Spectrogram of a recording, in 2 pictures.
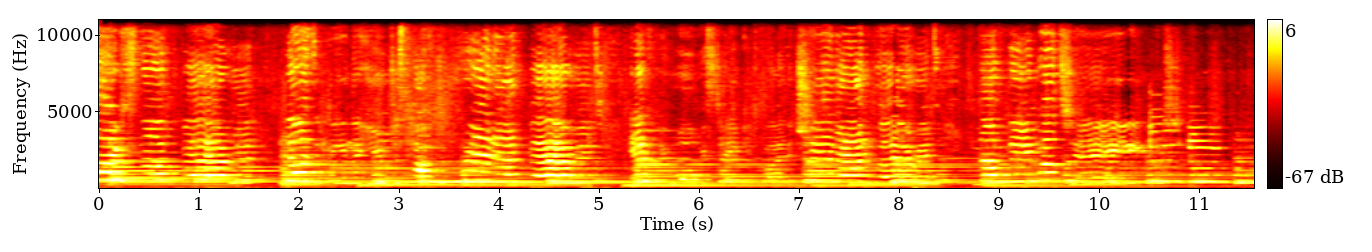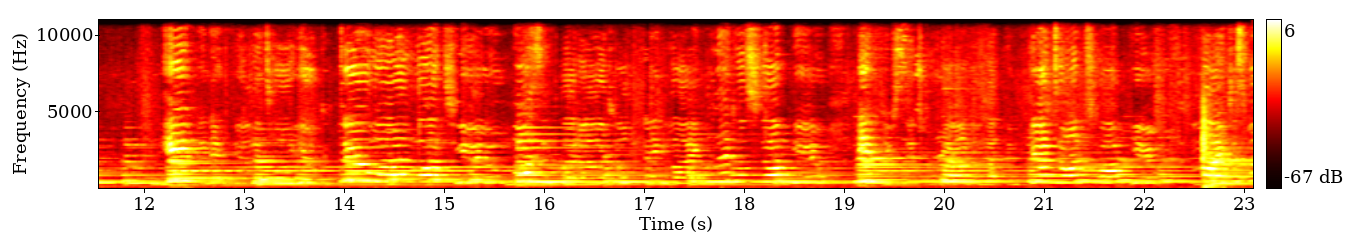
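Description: A song from a stage musical: a voice singing held notes with vibrato over piano accompaniment.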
